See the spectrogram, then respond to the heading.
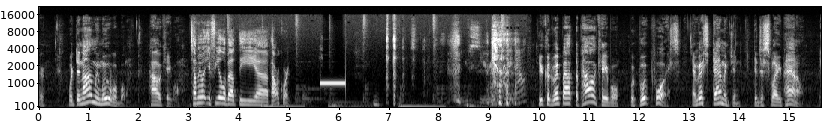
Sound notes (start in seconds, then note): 9.0 laugher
